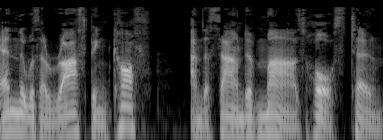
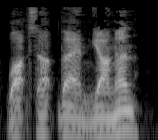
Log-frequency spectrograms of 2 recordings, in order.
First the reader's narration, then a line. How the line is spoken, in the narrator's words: she croaked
